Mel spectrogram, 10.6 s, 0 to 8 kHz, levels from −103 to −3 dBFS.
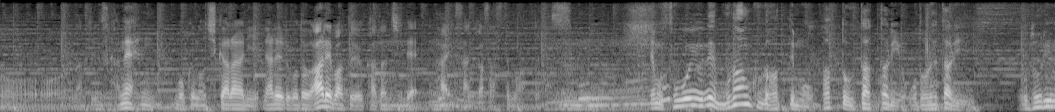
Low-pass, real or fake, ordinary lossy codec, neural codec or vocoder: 7.2 kHz; real; none; none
